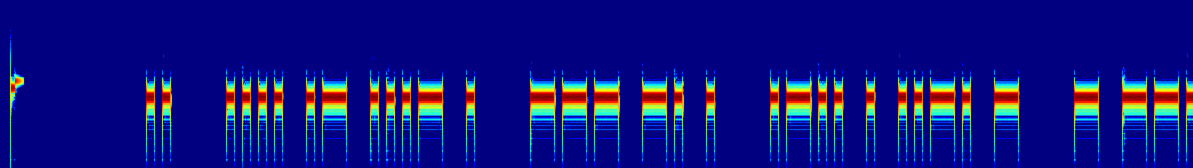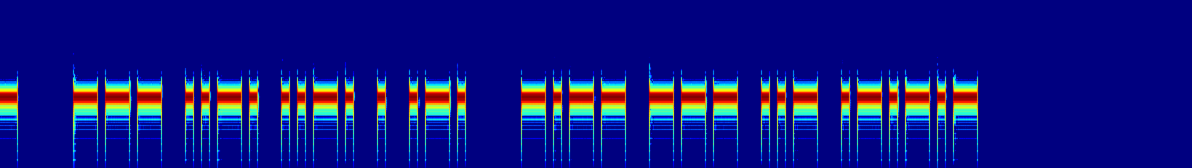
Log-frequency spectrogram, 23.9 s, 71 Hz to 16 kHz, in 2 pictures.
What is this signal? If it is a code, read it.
Morse code, heard as a keyed tone, about 16 wpm, 700 Hz. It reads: I HAVE ONE LEFT TO OFFER YOU.
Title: Sentences from Top 1000 Words - Review Part 4 - 15wpm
